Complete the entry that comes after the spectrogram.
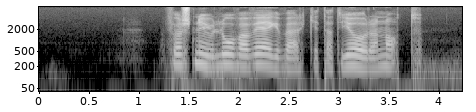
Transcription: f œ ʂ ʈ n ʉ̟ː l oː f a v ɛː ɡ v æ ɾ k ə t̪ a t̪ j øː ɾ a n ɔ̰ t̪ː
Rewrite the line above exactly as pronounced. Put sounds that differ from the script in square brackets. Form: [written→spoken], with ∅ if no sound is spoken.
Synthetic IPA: f œ ʂ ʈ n ʉ̟ː l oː [f→v] a v ɛː ɡ v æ ɾ k ə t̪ a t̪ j [øː→œː] ɾ a n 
